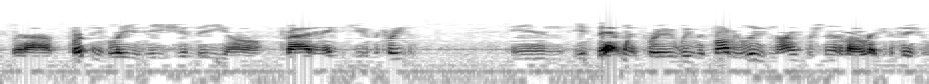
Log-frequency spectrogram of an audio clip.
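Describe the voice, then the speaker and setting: A man talks at a fairly quick pace with a Southern US accent. His loudness swings widely. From US South. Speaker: caller. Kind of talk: call-in radio talk. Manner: halting.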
